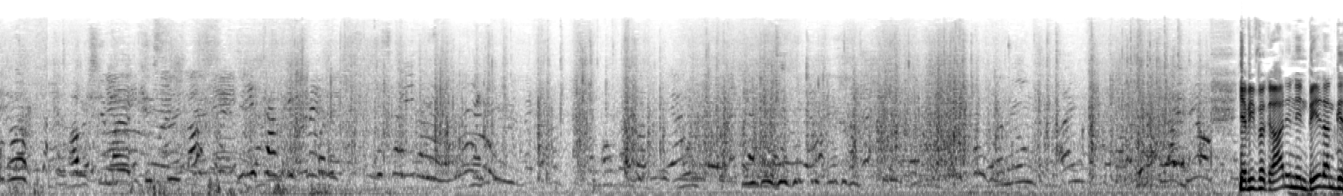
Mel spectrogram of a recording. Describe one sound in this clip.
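Girls talk and laugh close by.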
